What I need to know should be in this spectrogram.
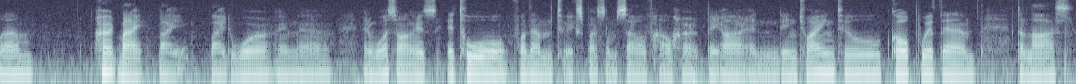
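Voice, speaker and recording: A man's voice: medium pitch, little pitch movement, takes it slowly, creaky, darkish tone, slight background noise. A man answering in an interview, hesitant, with many fillers and restarts.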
